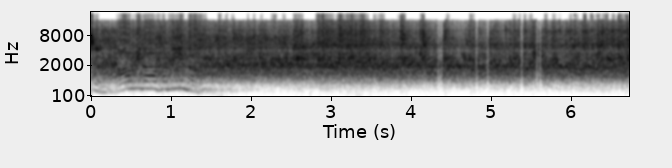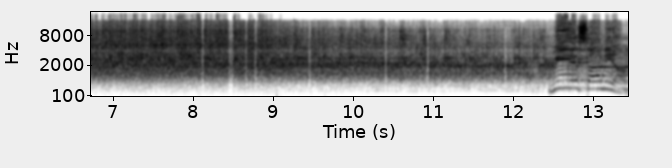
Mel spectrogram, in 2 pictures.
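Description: A crowd at a women's college graduation ceremony gives loud, sustained applause for the computer application graduates, with a voice speaking briefly at the start and again at the end.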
